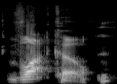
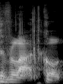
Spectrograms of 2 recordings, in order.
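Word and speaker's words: Vlatko: no let them vlot vatco it's vatco canar he's Slovenian so C andc and he has like a little upside down triangle over both the Seas if you know what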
